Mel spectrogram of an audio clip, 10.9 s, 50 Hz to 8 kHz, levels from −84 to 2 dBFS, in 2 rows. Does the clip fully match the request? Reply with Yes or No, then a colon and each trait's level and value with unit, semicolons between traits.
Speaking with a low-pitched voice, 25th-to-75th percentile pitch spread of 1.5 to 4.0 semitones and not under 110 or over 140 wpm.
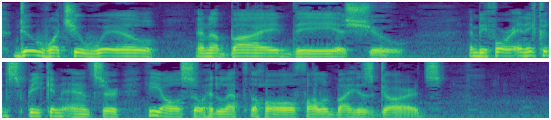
No: low, 120 Hz; average, 4.4 semitones; slow, 135 wpm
